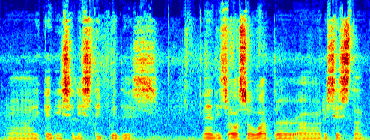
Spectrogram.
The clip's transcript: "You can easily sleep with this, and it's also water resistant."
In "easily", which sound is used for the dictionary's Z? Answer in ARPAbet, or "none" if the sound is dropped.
S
